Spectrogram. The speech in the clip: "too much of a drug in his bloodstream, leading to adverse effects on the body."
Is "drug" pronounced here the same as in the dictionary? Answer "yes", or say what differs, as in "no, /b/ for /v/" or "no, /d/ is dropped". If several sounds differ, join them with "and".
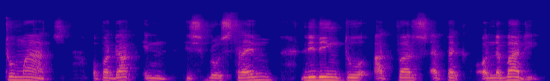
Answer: no, /ɹ/ is dropped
